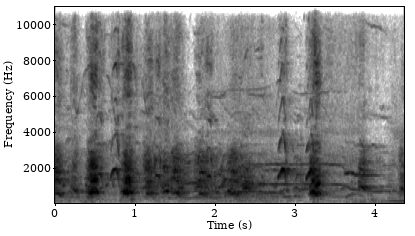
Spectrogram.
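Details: Fluffy Yakutian Laika puppies whining and yipping, sharp squeaks mixed with rising and falling whimpers, several pups vocalising together in irregular bursts.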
